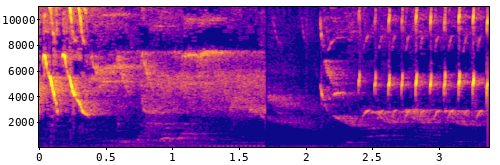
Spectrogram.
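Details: Canary tutored on mountain ciblek song, a style called 'isian ciblek gunung'. A short burst of shrill, squeaky notes is followed by a brief pause, then a quick series of high, tinny rhythmic pips.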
